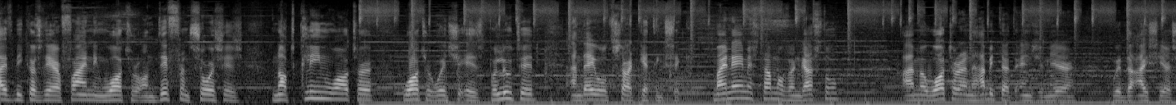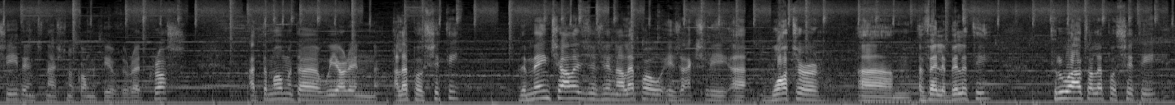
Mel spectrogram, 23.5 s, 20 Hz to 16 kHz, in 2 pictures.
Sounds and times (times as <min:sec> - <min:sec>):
Speech: 0:00.0 - 0:08.4, 0:09.0 - 0:13.6, 0:14.2 - 0:16.4, 0:17.0 - 0:21.7, 0:22.3 - 0:23.4
Music: 0:00.0 - 0:23.5.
